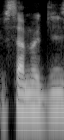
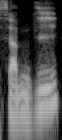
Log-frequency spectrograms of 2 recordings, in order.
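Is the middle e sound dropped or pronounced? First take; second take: pronounced; dropped. First: The middle e vowel is clearly pronounced. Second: The middle e vowel is left out. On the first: "avec le e" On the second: "sans le e"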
